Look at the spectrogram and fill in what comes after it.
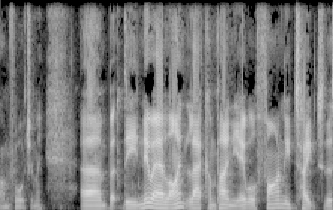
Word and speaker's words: La Compagnie: How would you say that, Simon? La Compagnie? La Compagnie. La Compagnie.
